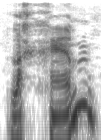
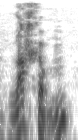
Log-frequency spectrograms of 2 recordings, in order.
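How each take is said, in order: First: Lachem with the last syllable stressed, rising; stress on final syllable. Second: Lachem with the first syllable stressed; Lachem, accent up front on the first syllable. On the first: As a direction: say Lachem as la-KHEM, slowly. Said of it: "so that's Milra". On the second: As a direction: say Lachem as LA-khem, the ending light. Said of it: "here the accenting went upwards". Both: Shown as a demonstration.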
